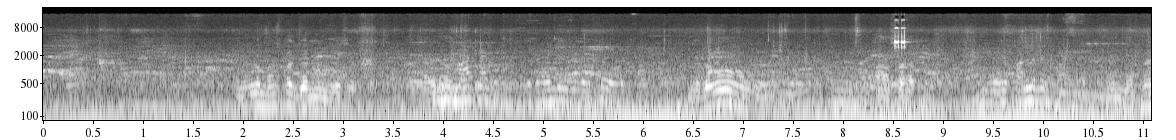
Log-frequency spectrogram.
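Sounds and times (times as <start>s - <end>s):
low murmuring voices: 0.0s - 11.0s.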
